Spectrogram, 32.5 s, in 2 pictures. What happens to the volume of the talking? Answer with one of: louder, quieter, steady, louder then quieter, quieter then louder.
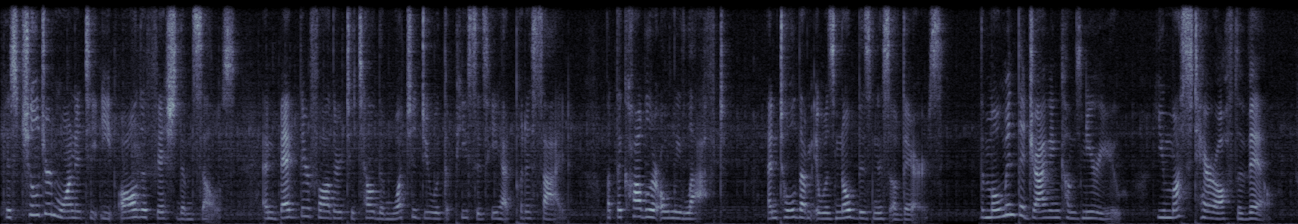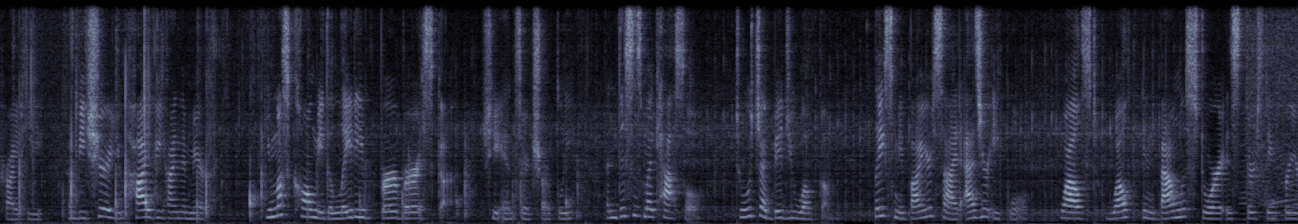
steady.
